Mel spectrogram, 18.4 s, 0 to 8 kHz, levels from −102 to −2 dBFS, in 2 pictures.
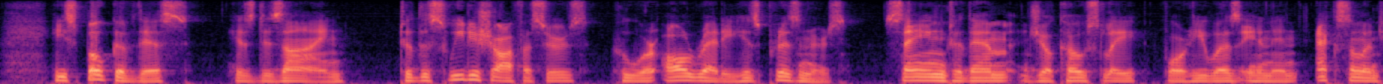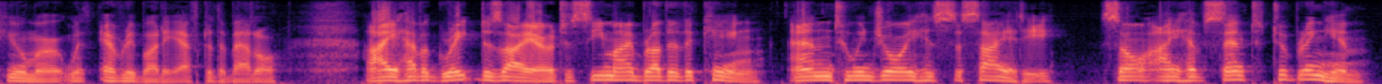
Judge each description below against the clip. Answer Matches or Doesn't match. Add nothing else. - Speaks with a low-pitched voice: Matches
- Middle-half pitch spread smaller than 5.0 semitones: Doesn't match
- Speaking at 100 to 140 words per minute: Doesn't match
